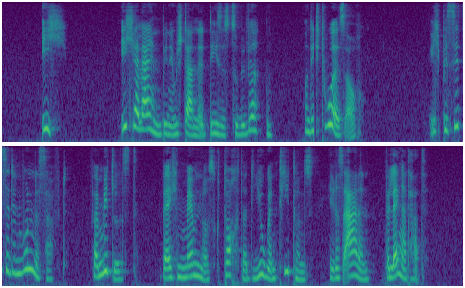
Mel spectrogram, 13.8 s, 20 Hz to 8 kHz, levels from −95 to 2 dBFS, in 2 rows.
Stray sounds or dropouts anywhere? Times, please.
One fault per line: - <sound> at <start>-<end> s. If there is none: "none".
- dropout at 4.7-4.7 s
